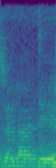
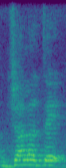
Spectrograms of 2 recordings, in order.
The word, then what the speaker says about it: Jalade: Okay, so her name is Omotola Jalade Ekinete. I think that's how the Nigerians pronounce it. Omotola Jalade Ekinete.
